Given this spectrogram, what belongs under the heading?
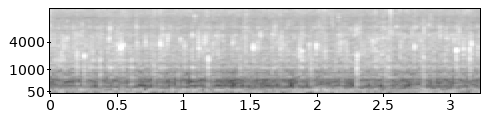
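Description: Onion fries alongside dried chili and panch phoron in oil, making a quiet, even crackling sizzle with small pops scattered across the short stretch and no speech.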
